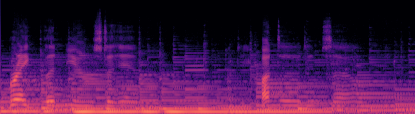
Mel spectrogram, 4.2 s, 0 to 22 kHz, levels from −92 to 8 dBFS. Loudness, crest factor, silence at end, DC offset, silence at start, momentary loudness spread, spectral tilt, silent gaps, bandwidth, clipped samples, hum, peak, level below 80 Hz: -27 LUFS; 16 dB; 0 s; under 0.1%; 0 s; 10 LU; -8.5 dB/octave; none; 7.4 kHz; under 0.1%; none; -10 dBFS; -50 dBFS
